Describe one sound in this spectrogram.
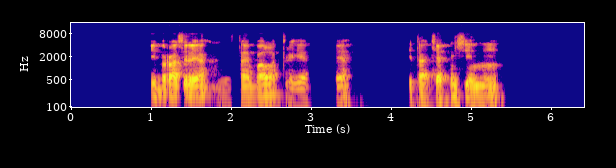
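A young man speaks calmly into a close microphone, heard as if over an online call.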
